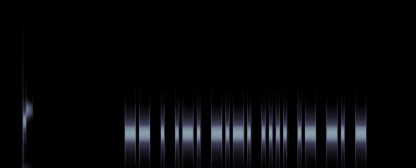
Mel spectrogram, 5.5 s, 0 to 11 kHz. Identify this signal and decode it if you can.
Morse code, heard as a keyed tone, about 25 wpm, 700 Hz. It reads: MERCHANT
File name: Eight Letter Words - 25wpm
